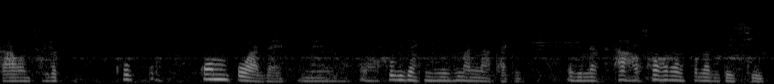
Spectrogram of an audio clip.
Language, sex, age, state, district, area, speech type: Assamese, female, 45-60, Assam, Goalpara, urban, spontaneous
